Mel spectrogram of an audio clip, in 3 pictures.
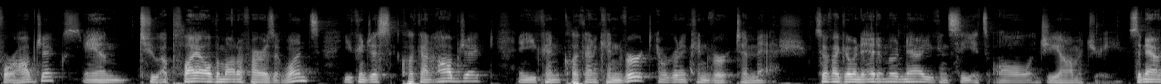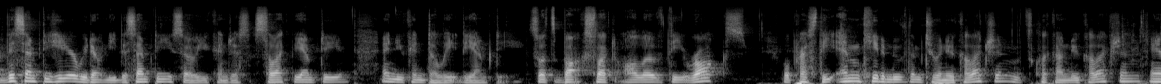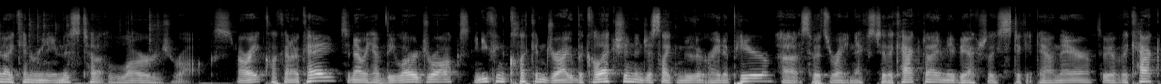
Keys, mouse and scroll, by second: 1.3 middle click, 1.7 scroll down 2, 2.0 scroll up 2, 4.0 click, 7.0 click, 7.5-8.0 shift+middle drag, 8.0 click, 8.1-8.6 scroll up 1, 8.3 Tab, 8.6-10.1 scroll down 1, 8.9 a, 9.0 a, 10.7 Tab, 11.3-12.9 shift+scroll up 1, 11.5-13.0 shift+middle drag, 11.7 g, 12.1-14.2 shift+drag, 12.2 r, 14.2 x, 16.0 click, 16.3-18.1 scroll down 1, 17.0-19.9 drag, 19.9 m, 21.6 middle click, 21.6 typing, 21.8-23.0 drag, 22.7-25.3 typing, 25.5 click, 26.7 click, 28.0-30.2 drag, 31.2-31.6 drag, 32.1-33.9 drag, 34.0 click, 34.2 click, 34.5 click.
